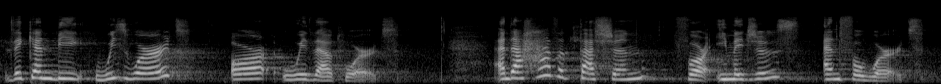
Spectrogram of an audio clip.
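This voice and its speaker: A woman with a French accent, high pitch, lively intonation and a very slow pace. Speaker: paper cutting artist. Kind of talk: conference talk.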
